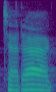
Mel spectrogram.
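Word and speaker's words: χαρά: en este vocabulario bíblico Esa es la palabra chará así se pronuncia Recuerda que y estoy dando estos Estas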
